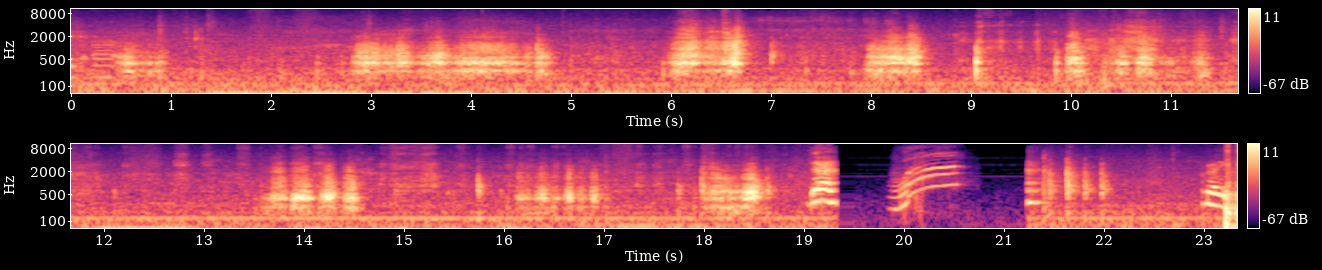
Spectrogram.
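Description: Short wordless vocal sounds, one every second or two. Near the end the sound drops out briefly, and a rising glide follows.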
